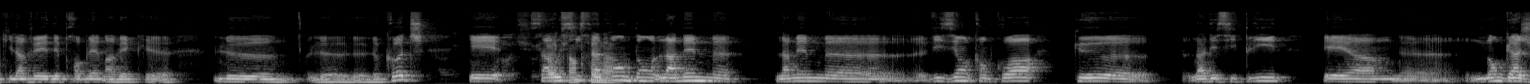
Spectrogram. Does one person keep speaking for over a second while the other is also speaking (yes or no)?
yes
